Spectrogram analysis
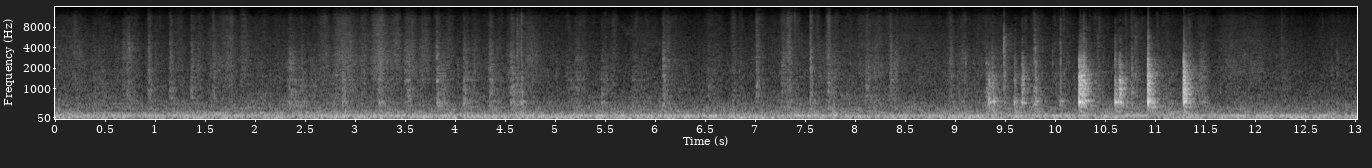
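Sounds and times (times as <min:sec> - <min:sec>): low hum: 0:00.0 - 0:13.0
short scraping knocks: 0:09.2 - 0:11.6.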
